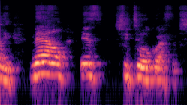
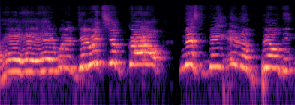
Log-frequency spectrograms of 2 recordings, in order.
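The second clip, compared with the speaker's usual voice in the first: hyped show intro; 8 semitones higher, 4 dB louder than usual. Acted. Host hyping the show opening.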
